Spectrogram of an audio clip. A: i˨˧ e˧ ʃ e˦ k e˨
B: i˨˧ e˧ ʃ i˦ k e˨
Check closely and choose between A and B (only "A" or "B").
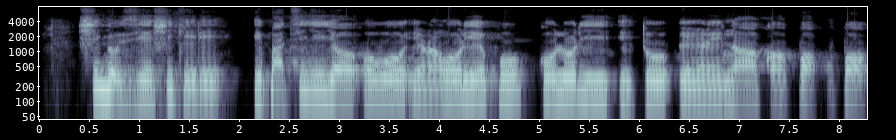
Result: B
